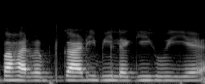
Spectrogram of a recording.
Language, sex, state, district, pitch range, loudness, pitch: Hindi, female, Jharkhand, Deoghar, 185-190 Hz, -18 LUFS, 185 Hz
